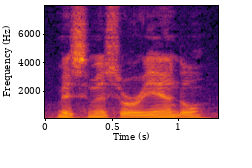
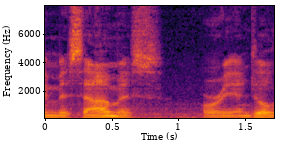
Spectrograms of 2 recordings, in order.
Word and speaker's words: Misamis Oriental: little town of Hassan missus Oriental or I should say misamis Oriental that's how you pronounce it and so I hope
